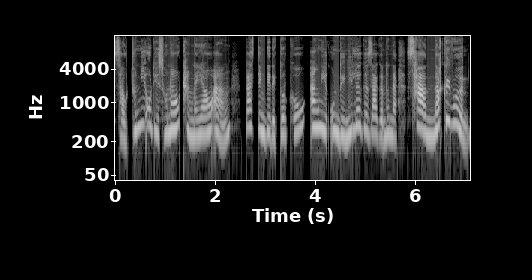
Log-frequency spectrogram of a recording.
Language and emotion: Bodo, surprised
